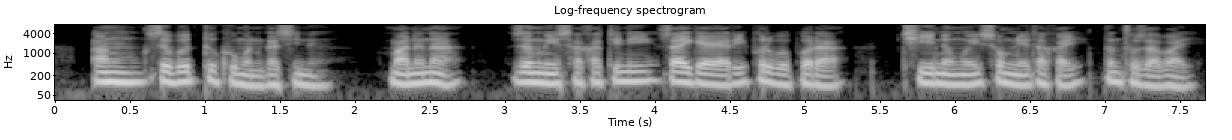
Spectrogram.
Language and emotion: Bodo, sad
